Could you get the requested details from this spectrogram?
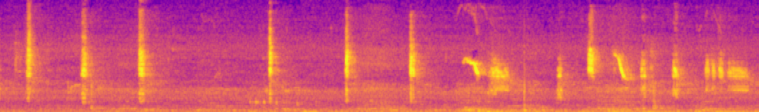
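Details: Eurasian nuthatch: sharp, regular clicks about every half second open the recording, followed by a burst of high, quick chirps and slurred notes near the end.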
